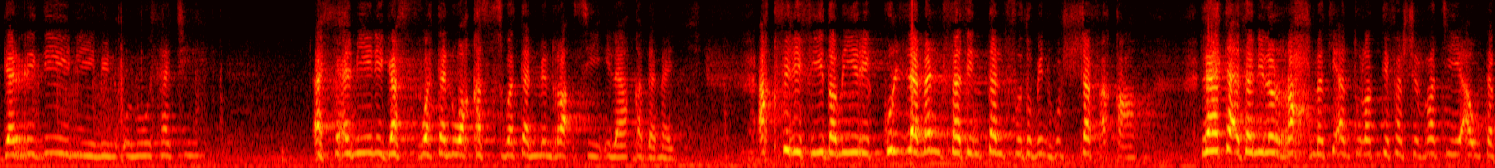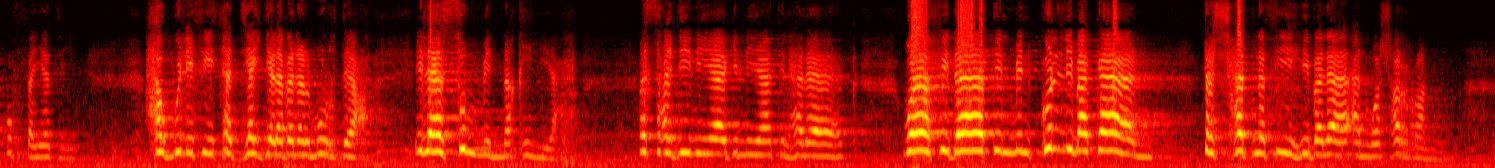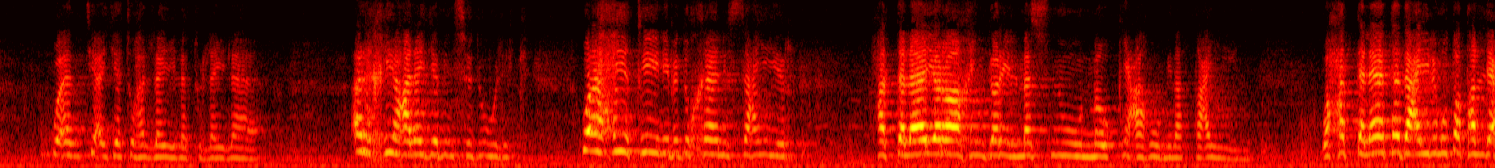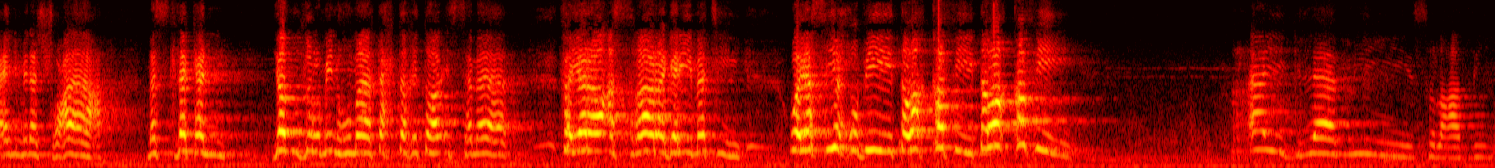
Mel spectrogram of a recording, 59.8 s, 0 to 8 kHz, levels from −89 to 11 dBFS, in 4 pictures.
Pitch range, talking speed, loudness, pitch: 230-290 Hz, 90 wpm, -25 LUFS, 260 Hz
